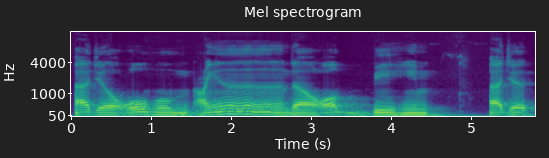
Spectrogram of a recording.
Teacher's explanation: حمزہ کو تحقیق سے جیم پہ قلقلہ، را کو موٹا، ہم میم ساکنہ کا یہاں اظہار ہے۔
